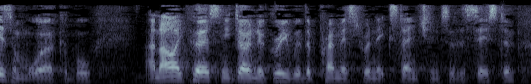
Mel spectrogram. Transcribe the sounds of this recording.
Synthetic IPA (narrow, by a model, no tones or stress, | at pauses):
ɪzə̃nʔwɜˑkəbəlˠ | ʔə̰̃naɪpʰɜˑsnəlidə̃ʊ̃ntəɡɹiːwɪðəpʰɹ̥ɛmɪsfəɹə̃nɛkstɛ̃nʃə̃ntʰəðəsɪstə̃m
